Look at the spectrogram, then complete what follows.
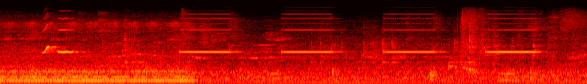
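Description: Microwave oven running with a steady hum that cuts off about two seconds in, followed by four high beeps about a second apart: the cooking cycle has finished.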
